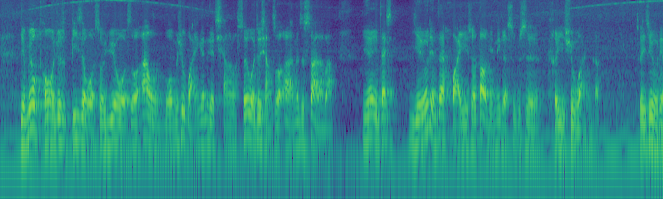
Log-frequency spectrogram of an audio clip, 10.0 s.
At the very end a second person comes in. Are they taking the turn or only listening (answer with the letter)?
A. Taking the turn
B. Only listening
A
